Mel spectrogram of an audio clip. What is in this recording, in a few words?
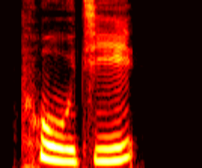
"普及", Chinese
